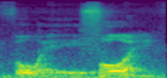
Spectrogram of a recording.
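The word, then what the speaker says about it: Fahie: Foy. F-A-H-I-E. However, phonetically, it is spelled F-O-Y.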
